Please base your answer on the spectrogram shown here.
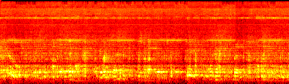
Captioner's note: Steve's Box chatters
